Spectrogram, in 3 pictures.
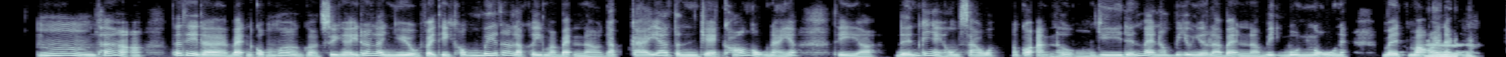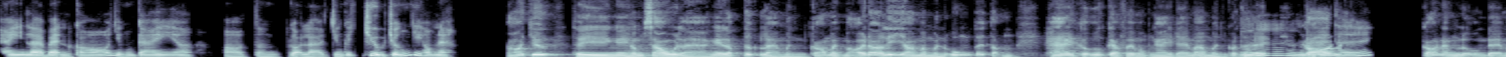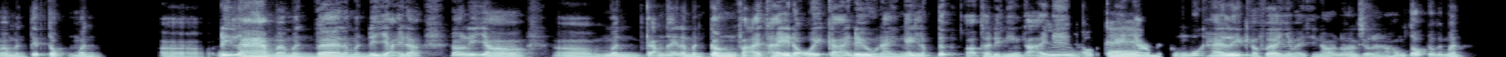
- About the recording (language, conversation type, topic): Vietnamese, advice, Tôi bị mất ngủ, khó ngủ vào ban đêm vì suy nghĩ không ngừng, tôi nên làm gì?
- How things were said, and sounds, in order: tapping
